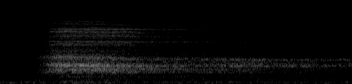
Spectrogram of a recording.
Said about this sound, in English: And then go slightly beyond the uncomfortable. And then breathing out through your mouth.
